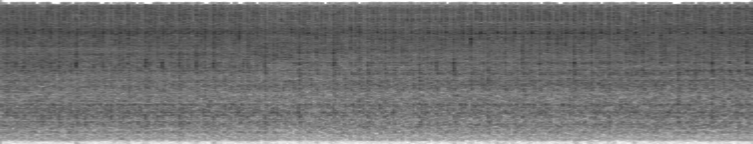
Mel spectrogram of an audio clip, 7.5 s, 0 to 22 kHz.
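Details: Mazda3 MPS (Mazdaspeed3) at idle: fast, light, fairly even top-end ticking about three per second over a hissy idle. Owner suspects the VVT, timing chain or tensioner; there is no diesel-like sound on cold start. Cause unconfirmed.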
